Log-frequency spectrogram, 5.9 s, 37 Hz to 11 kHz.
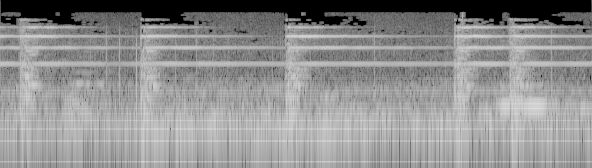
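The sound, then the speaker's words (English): The alarm bell at the firehouse of Engine Company 209 strikes about five times in an uneven pattern, each clang ringing on with a sustained metallic tone over a low background rumble. Nobody speaks. “But before he can report to his officer, he hears an alarm, and he leaps aboard 209 as the great engine prepares to roll.”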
